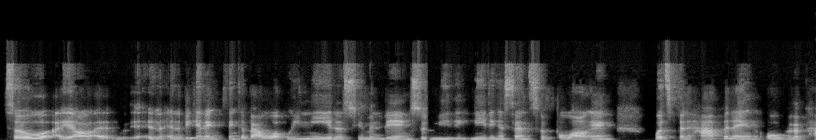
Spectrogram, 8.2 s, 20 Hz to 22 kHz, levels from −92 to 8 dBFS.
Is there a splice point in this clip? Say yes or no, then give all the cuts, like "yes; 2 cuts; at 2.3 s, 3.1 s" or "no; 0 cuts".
yes; 1 cut; at 4.3 s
